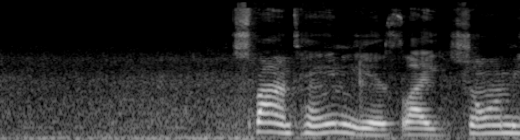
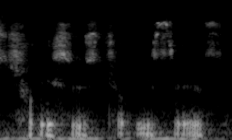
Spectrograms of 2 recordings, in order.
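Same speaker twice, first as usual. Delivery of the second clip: breathy musing under the breath; whispered choices; 12 dB quieter than usual. Shown as a demonstration. Musing to herself over the toaster spot, whispering. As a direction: whisper it to yourself, softer.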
